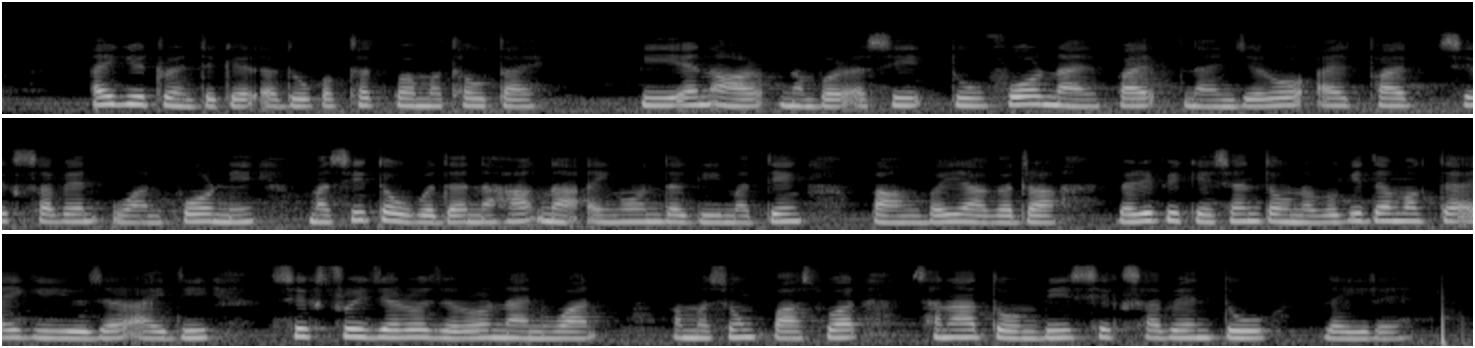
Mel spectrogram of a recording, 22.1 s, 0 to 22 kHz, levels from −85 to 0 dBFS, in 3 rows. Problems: none marked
